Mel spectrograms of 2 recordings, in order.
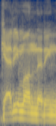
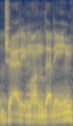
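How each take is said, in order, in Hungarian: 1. Az eleje az eredeti vezetéknévhez hasonlóan hangzik. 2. Az eleje a megváltoztatott módon hangzik. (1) "ez a gerrymandering" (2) "azóta gerrymandering, ami a helytelen kiejtése"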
